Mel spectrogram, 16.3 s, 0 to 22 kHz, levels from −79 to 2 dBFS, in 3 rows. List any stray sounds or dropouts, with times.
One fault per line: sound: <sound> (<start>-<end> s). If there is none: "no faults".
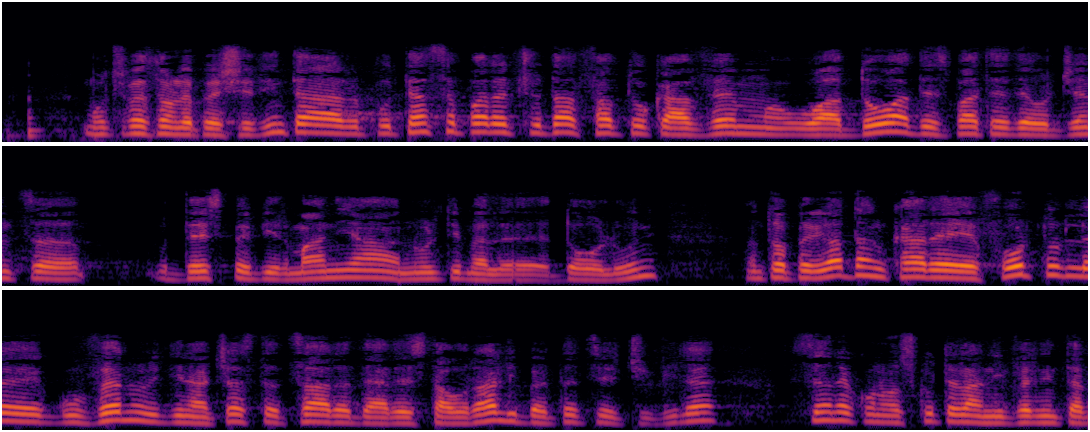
no faults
